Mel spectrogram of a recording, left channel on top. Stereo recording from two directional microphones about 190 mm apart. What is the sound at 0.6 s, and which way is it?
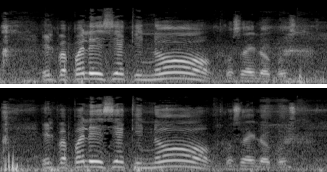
Speech, 15° right (ahead or behind).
